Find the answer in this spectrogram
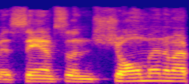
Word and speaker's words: Samson Shulman: His name is Samson Shulman. Am I pronouncing that correctly?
